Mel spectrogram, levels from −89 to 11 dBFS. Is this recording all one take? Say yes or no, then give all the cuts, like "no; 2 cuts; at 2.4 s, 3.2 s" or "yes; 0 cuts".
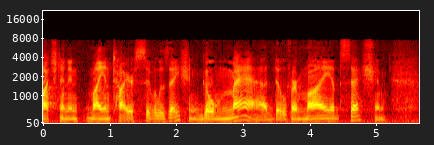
yes; 0 cuts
